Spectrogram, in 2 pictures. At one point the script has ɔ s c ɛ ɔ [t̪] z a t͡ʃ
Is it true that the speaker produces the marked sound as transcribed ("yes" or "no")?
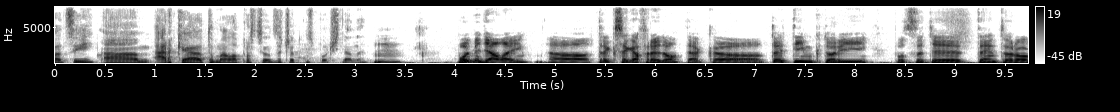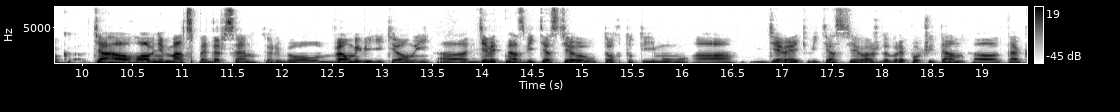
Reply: no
